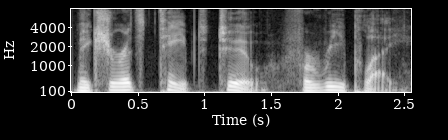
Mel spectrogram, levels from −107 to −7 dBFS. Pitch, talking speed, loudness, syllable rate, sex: 110 Hz, 165 wpm, -17 LUFS, 3.6 syllables/s, male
